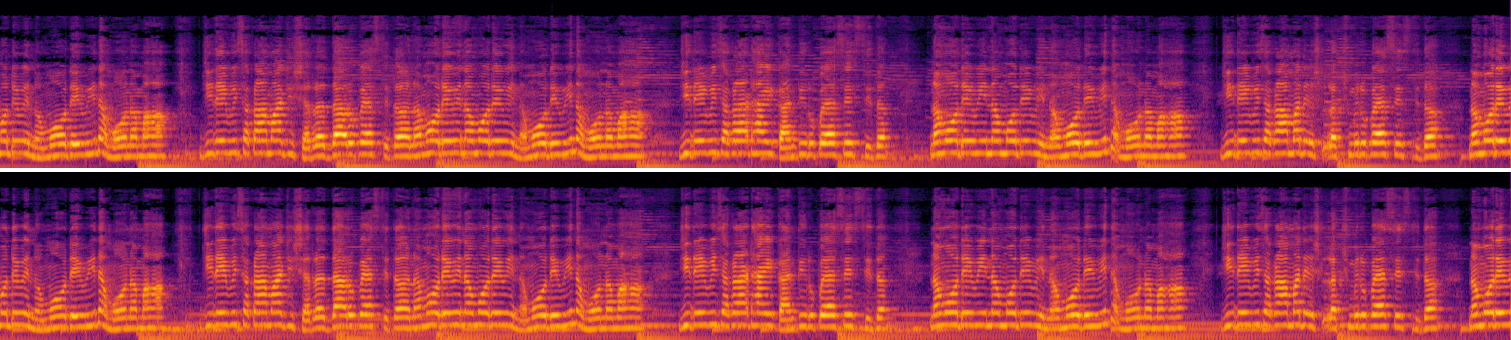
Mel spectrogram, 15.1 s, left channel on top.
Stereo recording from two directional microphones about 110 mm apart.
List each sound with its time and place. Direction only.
0.0 s speech: 45° right (ahead or behind)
